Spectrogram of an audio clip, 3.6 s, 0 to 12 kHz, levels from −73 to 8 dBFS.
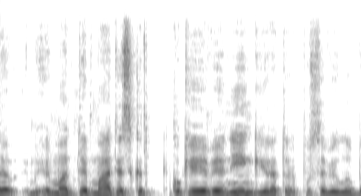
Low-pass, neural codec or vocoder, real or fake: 10.8 kHz; vocoder, 24 kHz, 100 mel bands, Vocos; fake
